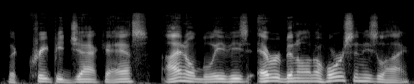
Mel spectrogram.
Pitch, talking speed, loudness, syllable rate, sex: 130 Hz, 230 wpm, -19 LUFS, 5.5 syllables/s, male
